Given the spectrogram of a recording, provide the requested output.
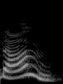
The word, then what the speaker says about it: dumb: both the cases so what do we have to say b u m Dum will we say will we make May create a sound of B no keep this in mind you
